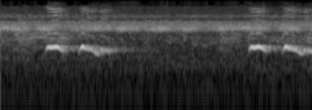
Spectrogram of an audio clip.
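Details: A Common hawk-cuckoo, also called the brain-fever bird, gives loud, shrill whistled phrases that drop at the end. They repeat about every two seconds over a steady high insect drone.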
